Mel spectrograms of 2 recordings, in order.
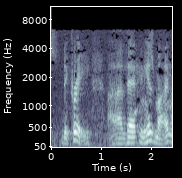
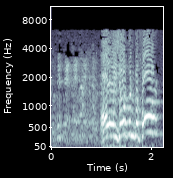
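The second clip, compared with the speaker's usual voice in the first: laughing; 12 semitones higher, 5 dB louder, slower than usual. Acted. Laughs at his own joke.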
